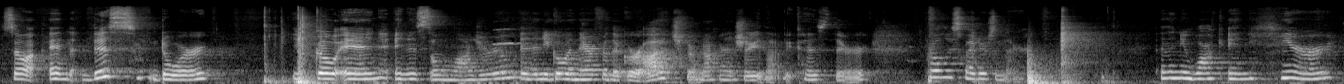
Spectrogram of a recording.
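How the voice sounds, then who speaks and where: A woman's voice: fairly high pitch, normal speed. A teenage girl vlogging a casual house tour with a chatty, rambling way of talking, filmed on a phone held at arm's length in an empty house. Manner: chatty, rambling, filler-heavy. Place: empty house with bare walls, indoors. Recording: echoey empty rooms, faint room hum.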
